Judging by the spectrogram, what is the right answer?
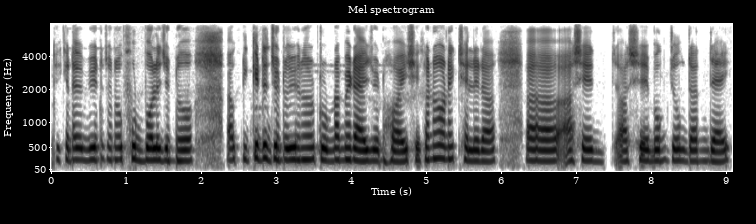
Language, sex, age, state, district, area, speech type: Bengali, female, 18-30, West Bengal, Murshidabad, urban, spontaneous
